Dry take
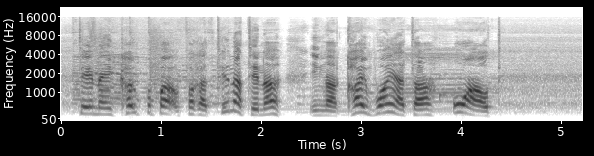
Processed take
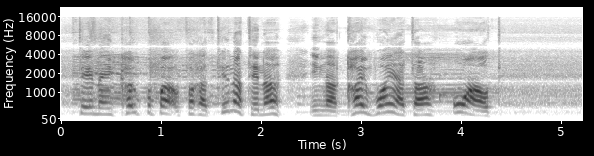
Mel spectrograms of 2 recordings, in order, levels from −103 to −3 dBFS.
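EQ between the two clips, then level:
phaser with its sweep stopped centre 1,500 Hz, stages 6
0.0 dB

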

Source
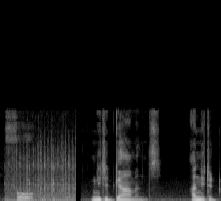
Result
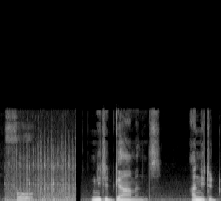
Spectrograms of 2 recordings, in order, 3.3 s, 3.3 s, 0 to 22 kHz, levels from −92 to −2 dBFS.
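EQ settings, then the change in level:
dynamic equaliser 590 Hz, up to −5 dB, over −44 dBFS, Q 0.78
+8.0 dB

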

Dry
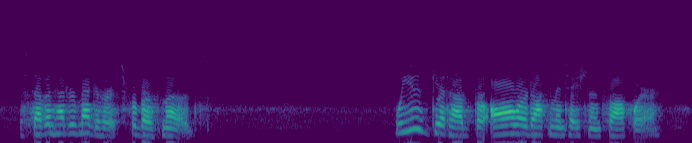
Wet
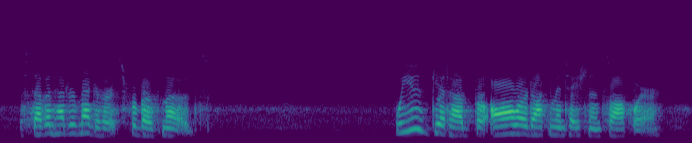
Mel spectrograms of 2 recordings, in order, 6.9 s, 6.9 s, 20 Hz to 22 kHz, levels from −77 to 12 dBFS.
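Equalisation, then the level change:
high-pass filter 240 Hz 24 dB per octave
+2.5 dB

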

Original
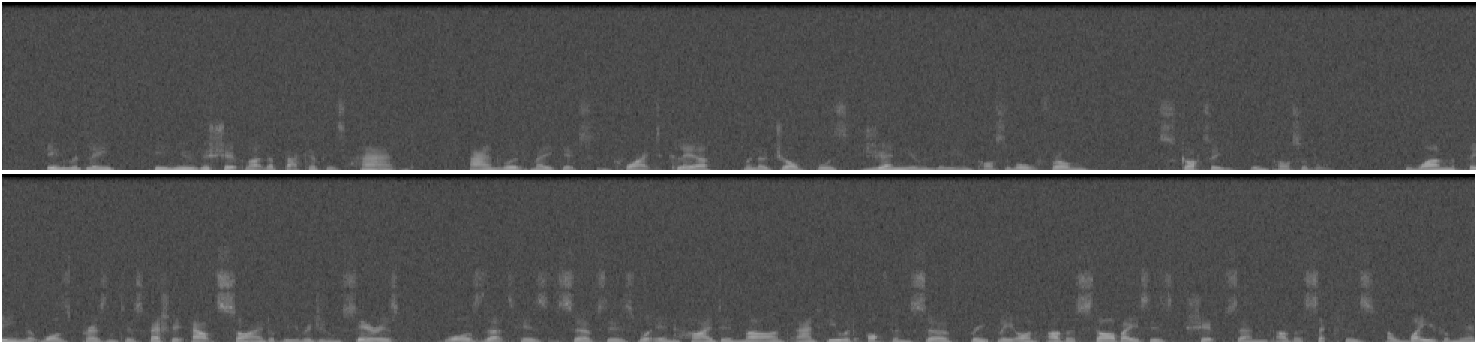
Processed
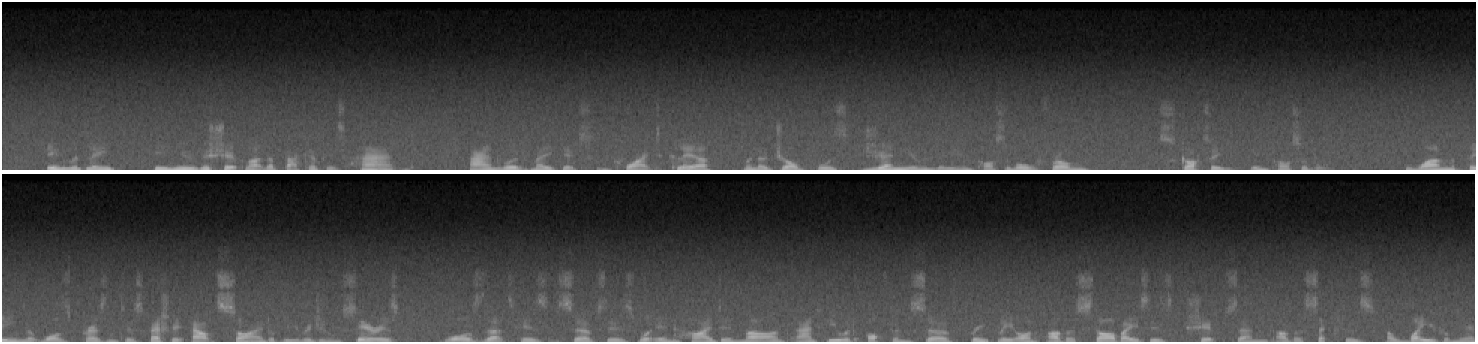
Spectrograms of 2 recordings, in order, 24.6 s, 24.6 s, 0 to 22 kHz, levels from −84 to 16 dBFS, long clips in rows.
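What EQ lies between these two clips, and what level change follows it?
high-pass filter 100 Hz 24 dB per octave
high-frequency loss of the air 71 metres
+7.0 dB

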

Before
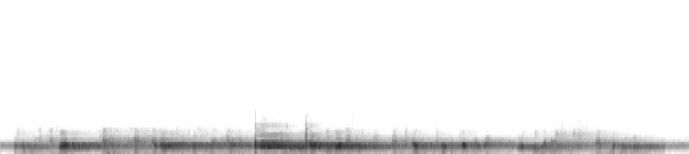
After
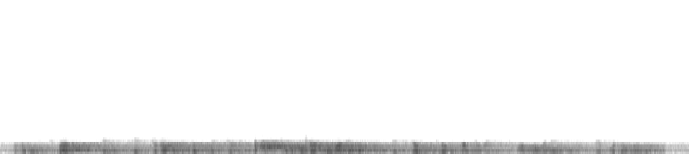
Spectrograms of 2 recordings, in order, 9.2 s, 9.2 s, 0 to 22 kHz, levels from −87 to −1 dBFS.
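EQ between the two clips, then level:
flat-topped band-pass 640 Hz, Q 3.4
high-frequency loss of the air 220 metres
+14.0 dB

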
